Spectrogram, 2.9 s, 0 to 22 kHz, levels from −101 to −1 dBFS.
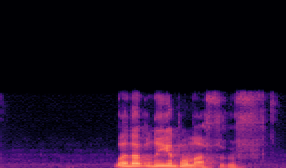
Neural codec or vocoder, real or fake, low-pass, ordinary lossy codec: autoencoder, 22.05 kHz, a latent of 192 numbers a frame, VITS, trained on one speaker; fake; 9.9 kHz; Opus, 64 kbps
